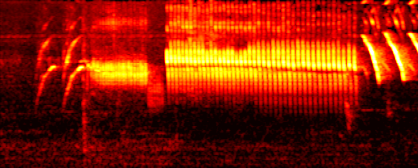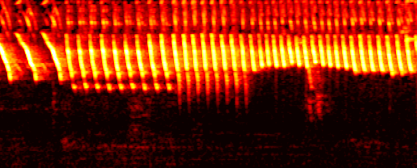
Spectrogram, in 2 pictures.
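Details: Young canary, caged, singing loudly: a few upward-sweeping notes, then a long fast buzzy trill, followed by a rapid series of descending whistled notes repeated about four times per second.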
